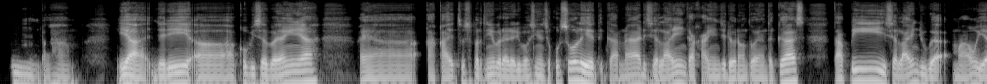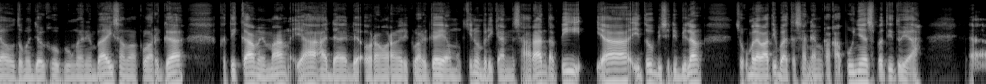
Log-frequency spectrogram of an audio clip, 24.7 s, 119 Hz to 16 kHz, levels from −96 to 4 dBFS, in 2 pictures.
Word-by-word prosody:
Mmm, 105 -3 -3
paham. 95 +1 -6 0.5
Iya 95 -4 +5
jadi, 105 +6 +3
eee, 90 0 0
aku 95 +4 -4
bisa 105 0 +1
bayangin 110 +6 +3
ya 135 - +5 0.6
kayak 85 +1 -1 0.5
Kakak 90 0 -4
itu 115 - -8
sepertinya 105 -3 -2
berada 95 -3 +3
di 95 - 0
posisi 95 +3 -2
yang 95 - -3
cukup 110 +3 -5
sulit 135 -7 +6
karena 95 +3 -2
di 95 - -4
sisi - - -4
lain 110 +5 +1
Kakak 95 0 -2
ingin 95 0 -2
jadi 95 - 0
orang 90 0 -2
tua 90 - 0
yang 90 - -4
tegas. 130 +9 +2 0.3
Tapi 140 - +1
si 110 -1 -3
lain 100 +6 0
juga 100 -5 0 0.2
mau 90 +4 -2
ya 95 0 +2
untuk 90 0 -3
menjaga 90 0 -1
hubungan 90 -1 -4
yang 90 0 -5
baik 110 +3 +2
sama 95 -4 -3
keluarga. 95 +7 +1 0.4
Ketika 110 +1 +2
memang 100 +4 0
ya 110 -2 +2
ada 90 -1 0
ada 90 - -1
orang-orang 90 0 0
dari 90 - -4
keluarga 90 +3 -1
yang 90 -2 +3
mungkin 90 +6 -5
memberikan 90 0 -3
saran, 115 +3 +2
tapi 125 +2 -1 0.2
ya 140 +1 +4
itu 125 +5 -1
bisa 100 0 -4
dibilang 95 +8 +3 0.5
cukup 100 +1 0
melewati 95 +2 +4
batasan 100 +3 -2
yang 95 - -4
Kakak 100 +3 -6
punya 125 +2 +2
seperti 95 -7 -4
itu 90 - 0
ya. 75 - -5 0.6
Ya. - - -8
95 Hz, 170 wpm, -23 LUFS, 90-110 Hz, 0.6 s, sulit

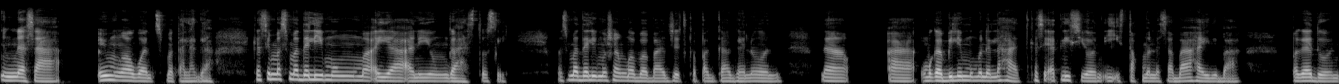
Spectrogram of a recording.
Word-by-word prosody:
'yung 180 -2 +4
nasa 145 -3 +2 0.4
'yong 205 +2 +6
mga 180 - +4
wants 155 -3 0
mo 150 - -3
talaga. 145 -2 -4 0.3
Kasi 215 +3 +1
mas 240 -1 +2
madali 220 -1 +5
mong 195 -2 +1
maiaano 160 -2 +2
'yong 155 -1 0
gastos, 145 0 -2
eh, - - -8 0.5
mas 180 - -8
madali 195 -1 +4
mo 190 - +2
siyang 185 -3 0
maba-budget 150 -2 -2
kapagka 145 0 -5
gano'n 145 0 -3 0.4
na, 155 -2 +1 0.4
ah, 150 -2 0
kumbaga 170 0 +5
bilhin 190 +1 +5
mo 180 - 0
muna 175 -1 +2
lahat 170 -6 -2
kasi 190 -3 -3
at - - -2
least 195 - 0
'yon 150 -1 -1
i-istock 155 -2 -6
mo 150 - 0
na 145 - -3
sa 145 0 -4
bahay 155 -1 0
'di 145 - -2
ba. 140 0 -5 0.5
'Pag 165 0 +3
ganon 145 -1 -1
155 Hz, 190 wpm, -24 LUFS, 145-180 Hz, 0.5 s, yong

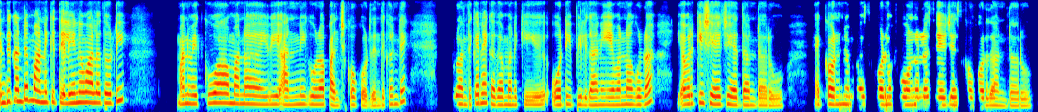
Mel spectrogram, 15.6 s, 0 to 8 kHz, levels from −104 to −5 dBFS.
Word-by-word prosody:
ఎందుకంటే, 295 +5 +3
మనకి 275 -2 +2
తెలియని 255 +3 +4
వాళ్ళతోటి, 255 +2 +3 0.9
మనం 235 +1 +2
ఎక్కువ 245 +3 0 0.3
మన 235 0 +1 0.3
ఇవి 215 +1 -3 0.2
అన్నీ 215 +2 -4
కూడా 215 0 +4
పంచుకోకూడదు. 195 - -2
ఎందుకంటే, 220 - -4 0.7
ఇప్పుడు 225 - -1
అందుకనే 240 +5 0
కదా, 205 -1 +2
మనకి 200 - -5 0.4
ఓటీపీలు 205 -1 -3
గాని 195 +1 -2
ఏవన్నా 205 +1 0
కూడా 225 +6 +2 0.5
ఎవరికీ 230 +4 +1
షేర్ 215 -2 +3
చేయద్దంటారు. 190 - -1 0.6
ఎకౌంట్ 215 0 +2
నంబర్స్ 210 -1 -4
కూడా 210 0 +4
ఫోన్‌లలో 205 +1 +1
సేవ్ 195 -1 +2
చేసుకోకూడదు 200 -1 -3
అంటారు. 175 0 -7
210 Hz, 115 wpm, -24 LUFS, 200-235 Hz, 0.9 s, తెలియని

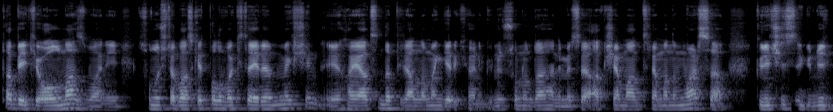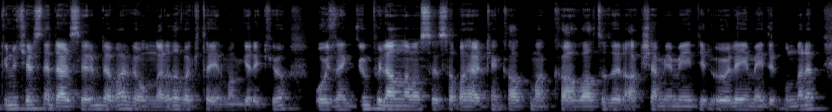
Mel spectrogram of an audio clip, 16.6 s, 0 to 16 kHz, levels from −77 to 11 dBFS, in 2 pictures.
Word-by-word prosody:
Tabii - - +3
ki, - - 0
olmaz 120 +6 +1
mı 105 - -12
hani? 100 -1 -5 0.2
Sonuçta 120 -1 -2
basketbola 125 +2 -2
vakit 120 0 -3
ayırabilmek 120 +3 +3
için, 140 +2 -4
eee, 105 - -1
hayatını 110 +2 +3
da 130 - -2
planlaman 110 -1 -3
gerekiyor. 95 - -2
Hani, 95 - -14
günün 110 +3 -11
sonunda, 110 +1 -3
hani, 105 -2 -7
mesela 105 0 0
akşam 110 +2 0
antrenmanın 110 +2 -3
varsa 135 - +2 0.3
gün 115 - +6
içisi 125 +1 +3
gün 115 0 0
gün 125 +1 -5
içerisinde 125 +1 +3
derslerim 100 +3 +5
de - - 0
var 130 0 -3
ve - - -4
onlara 100 -1 -2
da 120 - -3
vakit 105 0 -6
ayırmam 90 0 -4
gerekiyor. - - -4 0.2
O 110 - -2
yüzden 110 -1 -2
gün 120 0 -4
planlaması 110 -3 +6
sabah 100 - +2
erken 95 +2 +1
kalkmak, 100 -1 -7
kahvaltıdır, 105 +1 -2
akşam 105 0 -2
yemeğidir, 105 0 -4
öğle 100 +2 -1
yemeğidir. 105 -1 -4
Bunlar 110 +3 -3
hep 125 0 -2
110 Hz, 185 wpm, -26 LUFS, 105-120 Hz, 0.3 s, gün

